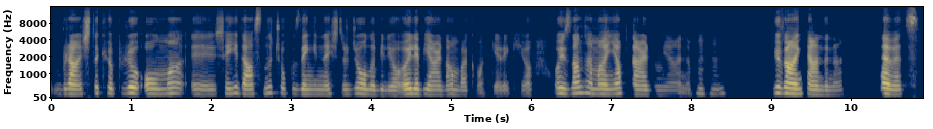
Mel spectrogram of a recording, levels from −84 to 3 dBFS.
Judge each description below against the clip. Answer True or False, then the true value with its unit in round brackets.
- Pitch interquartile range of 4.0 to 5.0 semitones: False (2.4 semitones)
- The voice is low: False (190 Hz)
